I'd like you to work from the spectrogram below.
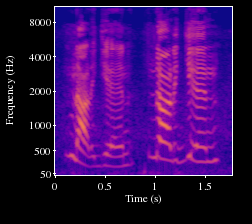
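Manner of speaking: rising wail of despair. A narrator's reading. Collector wails as the orchid vanishes again. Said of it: "the man wailed".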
